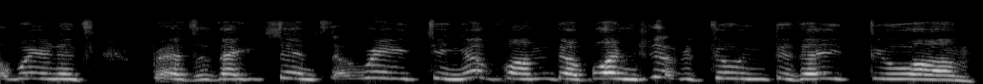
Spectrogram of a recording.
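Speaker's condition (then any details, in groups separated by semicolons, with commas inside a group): Speech and mobility impairment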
